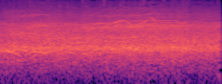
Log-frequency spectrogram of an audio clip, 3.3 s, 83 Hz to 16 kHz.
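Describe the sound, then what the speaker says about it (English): Arena crowd cheering in a UFC heavyweight fight on PS5, a steady, dense roar of voices and applause that holds evenly throughout, with no talk over it. "crowd getting excited as this fight gets underway"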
